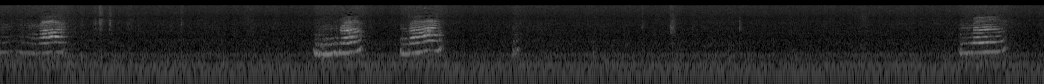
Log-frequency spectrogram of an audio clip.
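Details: Bengal cats, a young silver kitten at family play time with its mother and sister; four short harmonic meows, rising then falling, come at irregular gaps with long quiet stretches between, over a steady low electrical hum.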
